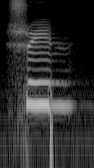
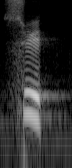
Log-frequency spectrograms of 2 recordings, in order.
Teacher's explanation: Vần uyên và vần uýt giống nhau đều có âm đệm u, âm chính y. Khác nhau, vần uyên có âm cuối n, vần uýt có âm cuối t. Vì khác nhau âm cuối nên việc kết hợp với các thanh cũng khác nhau.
